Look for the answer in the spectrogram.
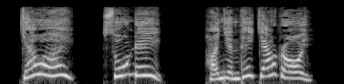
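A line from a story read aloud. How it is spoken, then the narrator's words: Calling out. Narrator (Vietnamese): Viên sĩ quan kêu lên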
